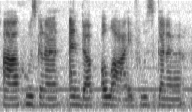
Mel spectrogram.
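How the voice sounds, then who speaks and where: Inside a bookstore, a woman who writes fantasy discusses her books in a loose, excited, rambling way. Her medium-pitched voice is pushed and bright, with little pitch movement and a normal pace. The recording is noisy, with room ambience behind her.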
